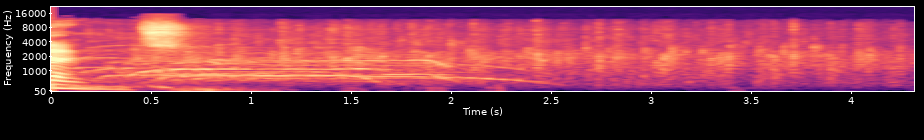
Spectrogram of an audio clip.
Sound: applause

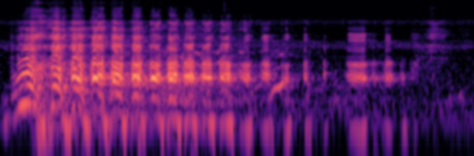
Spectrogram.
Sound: WOLF exits with an evil laugh

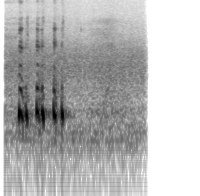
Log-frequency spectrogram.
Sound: chuckles

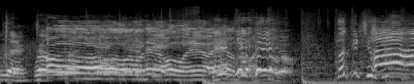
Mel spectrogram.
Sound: grumbling

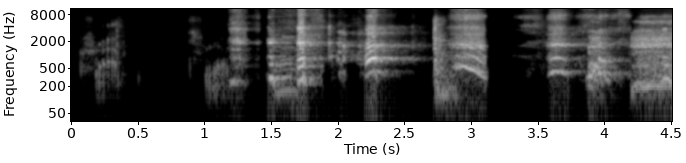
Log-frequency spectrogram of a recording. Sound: laughing

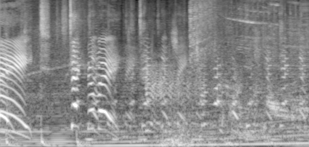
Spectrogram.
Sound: echoing

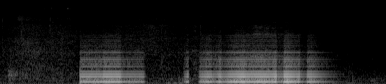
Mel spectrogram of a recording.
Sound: light buzzes

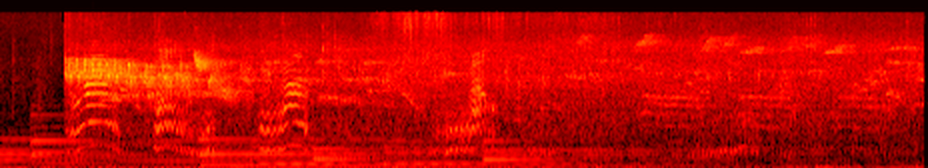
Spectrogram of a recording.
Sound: cats meow and trill near Milo

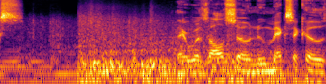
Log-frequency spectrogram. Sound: thunder claps

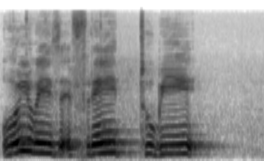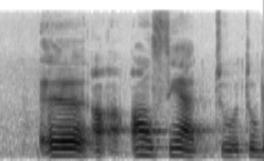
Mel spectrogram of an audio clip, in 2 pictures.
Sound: speaking in foreign language

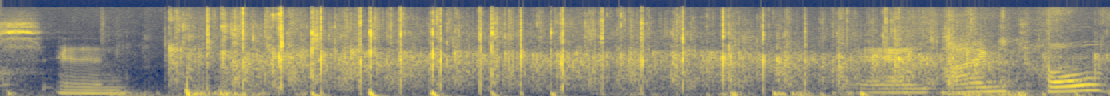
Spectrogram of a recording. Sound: audience applauding

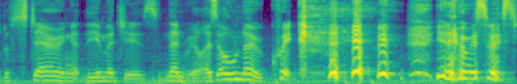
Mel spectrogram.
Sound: laughs

